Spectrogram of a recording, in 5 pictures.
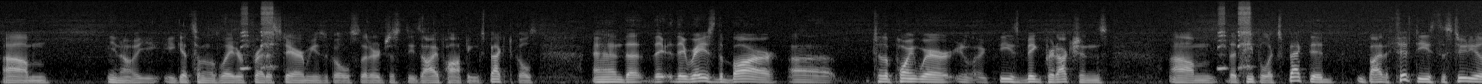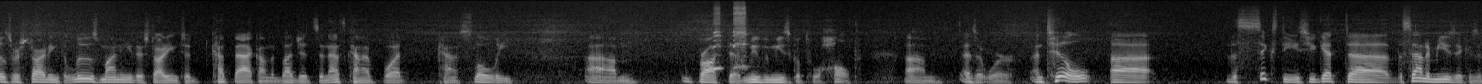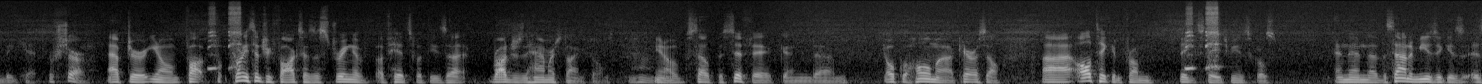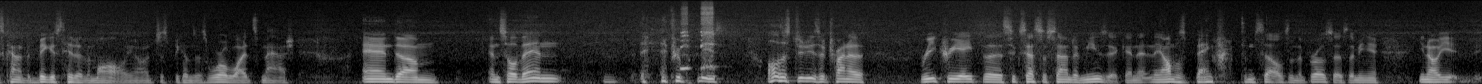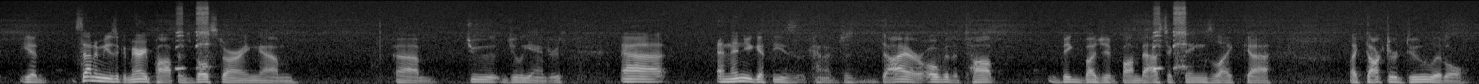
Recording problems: hiss; loud; throughout; 8 dB below the speech

